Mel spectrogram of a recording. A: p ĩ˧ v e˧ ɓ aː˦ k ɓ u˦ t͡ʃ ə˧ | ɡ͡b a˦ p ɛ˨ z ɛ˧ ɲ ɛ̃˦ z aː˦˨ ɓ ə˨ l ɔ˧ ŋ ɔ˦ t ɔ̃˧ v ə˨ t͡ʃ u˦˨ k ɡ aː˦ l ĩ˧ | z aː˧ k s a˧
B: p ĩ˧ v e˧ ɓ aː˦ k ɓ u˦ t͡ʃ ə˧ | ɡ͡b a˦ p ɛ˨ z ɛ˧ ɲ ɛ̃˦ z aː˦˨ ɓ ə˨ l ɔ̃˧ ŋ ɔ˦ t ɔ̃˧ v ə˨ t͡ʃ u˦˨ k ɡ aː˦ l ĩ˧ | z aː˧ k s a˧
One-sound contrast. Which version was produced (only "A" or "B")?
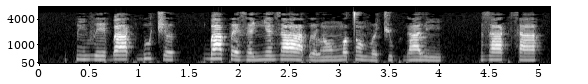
B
